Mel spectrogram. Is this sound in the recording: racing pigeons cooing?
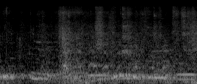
yes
